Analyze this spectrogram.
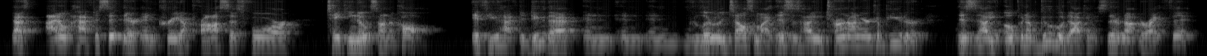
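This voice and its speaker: A man's high voice at a very fast pace. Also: lively intonation. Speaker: real estate investing coach. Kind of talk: live stream teaching. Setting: live stream. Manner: stutter.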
